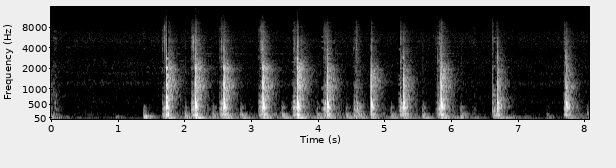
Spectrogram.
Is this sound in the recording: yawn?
no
